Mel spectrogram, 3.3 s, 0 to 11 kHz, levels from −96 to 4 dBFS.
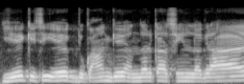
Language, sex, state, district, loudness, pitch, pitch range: Hindi, male, Uttar Pradesh, Lucknow, -11 LUFS, 150 Hz, 145-160 Hz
